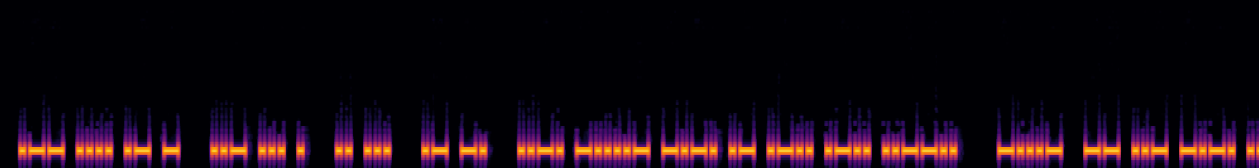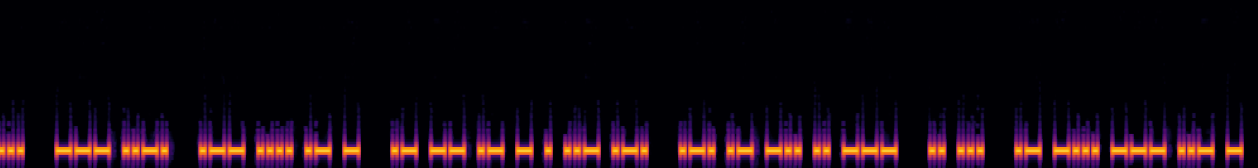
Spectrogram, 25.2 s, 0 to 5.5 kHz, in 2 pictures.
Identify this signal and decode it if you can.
Morse code, heard as a keyed tone, about 25 wpm, 600 Hz. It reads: WHAT USE IS AN F-CALL? <BT> MUCH OF WHAT AMATEUR RADIO IS ABOUT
